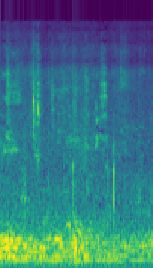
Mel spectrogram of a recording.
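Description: Low cooing bird calls in the background, strongest in the first second, with faint distant voices.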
